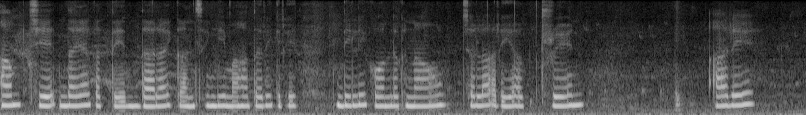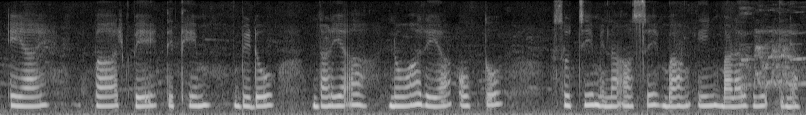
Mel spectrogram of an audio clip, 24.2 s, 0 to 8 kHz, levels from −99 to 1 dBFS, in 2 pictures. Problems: none marked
